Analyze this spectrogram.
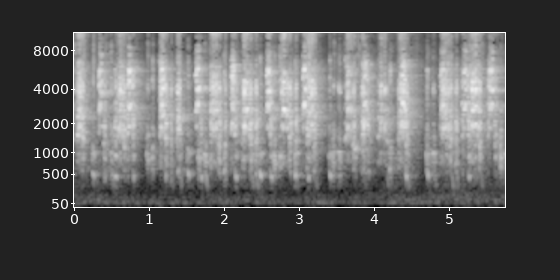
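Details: Chukar partridge, or keklik, calling: harsh, rasping chattering bursts repeated rapidly, roughly twice a second, in a loud unbroken series.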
